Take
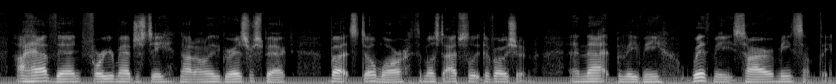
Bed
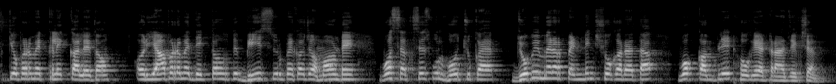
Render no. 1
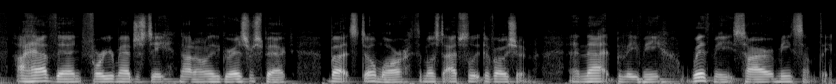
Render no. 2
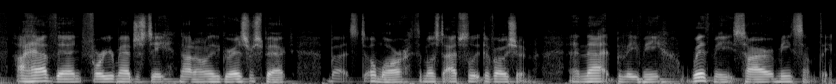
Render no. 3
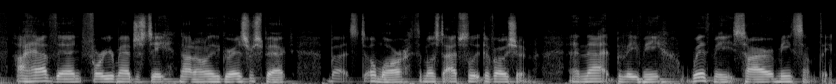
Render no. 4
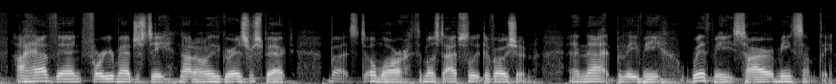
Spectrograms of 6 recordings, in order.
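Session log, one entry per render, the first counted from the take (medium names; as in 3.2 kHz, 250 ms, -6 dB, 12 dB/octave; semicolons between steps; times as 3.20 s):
de-hum 60 Hz, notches 5
0.52–1.17 s: high-pass 130 Hz; 2.82–3.71 s: compression 4:1, threshold -32 dBFS
peak limiter -12.5 dBFS, peak gain reduction 8 dB
trim +7.5 dB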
